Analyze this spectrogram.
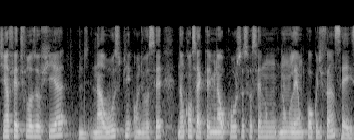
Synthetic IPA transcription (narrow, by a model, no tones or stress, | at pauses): t͡ʃĩɲɐfejt̪ʊfilozofiɐ | nɐuspɪʔõ̰nd͡ʒɪvose | nɐ̃w̃kõsɛɡɪt̪eɾmĩnaɾʊkuɾsʊsɪvosenɐ̃w̃nɐ̃w̃leũpowkʊd͡ʒɪfɾɐ̃sejs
